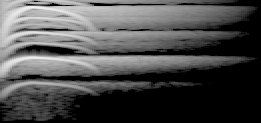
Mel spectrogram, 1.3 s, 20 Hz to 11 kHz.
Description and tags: Moon Fauna - 64
Some synthetic animal vocalizations for you. Hop on your pitch bend wheel and make them even stranger. Distort them and freak out your neighbors.
alien, animal, creature, fauna, sci-fi, sfx, sound-effect, synthetic, vocalization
